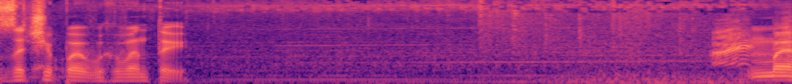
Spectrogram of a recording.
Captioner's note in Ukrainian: гурчання ло́патей вертольота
